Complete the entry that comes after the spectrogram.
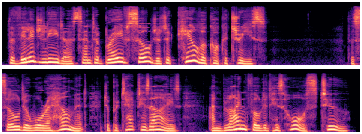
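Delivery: ordinary delivery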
